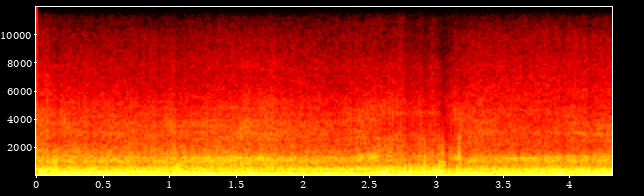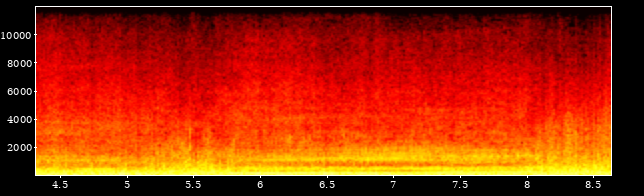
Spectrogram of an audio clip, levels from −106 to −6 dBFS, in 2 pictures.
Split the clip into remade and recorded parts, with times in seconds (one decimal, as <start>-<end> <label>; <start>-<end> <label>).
0.0-1.2 recorded; 1.2-1.8 remade; 1.8-3.8 recorded; 3.8-6.9 remade; 6.9-8.6 recorded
